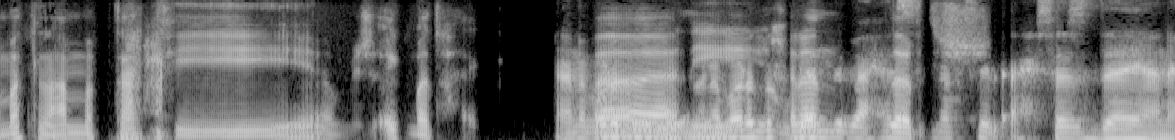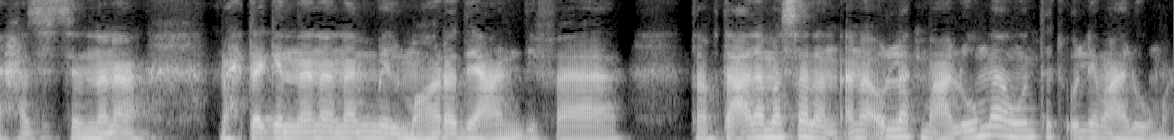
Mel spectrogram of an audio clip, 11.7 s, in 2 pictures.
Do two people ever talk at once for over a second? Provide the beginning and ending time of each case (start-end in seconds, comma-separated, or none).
3.0-5.0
